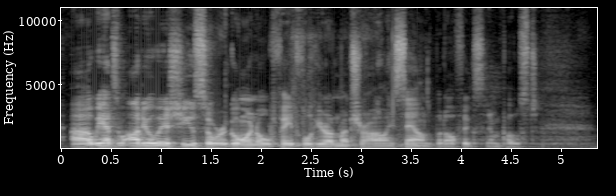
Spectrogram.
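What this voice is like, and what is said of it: Somber, monotone voice. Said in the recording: “very somber, very monotone voice today”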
